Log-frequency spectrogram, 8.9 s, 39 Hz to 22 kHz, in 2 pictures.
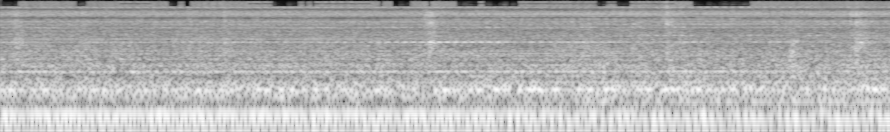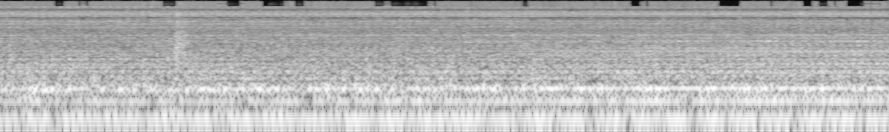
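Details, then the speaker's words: Bosch WFP3300 washer with new bearings, bearing seal and door seal, high-speed spin around 1600 rpm: steady drone with faint irregular light rattle; owner suspects a loose cabinet panel rattling. "Maybe interesting to know which panel is rattling. Some bit of it must be rattling a little bit."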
